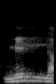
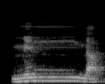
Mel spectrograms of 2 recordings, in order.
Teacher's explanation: ناک سے ساؤنڈ نہیں آ رہی تو مرج ہو رہا ہے لیکن بغیر غننے کے ہو رہا ہے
